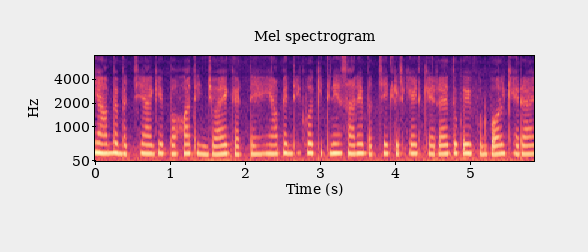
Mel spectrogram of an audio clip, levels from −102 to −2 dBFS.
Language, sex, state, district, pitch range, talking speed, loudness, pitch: Hindi, female, Haryana, Jhajjar, 240-255 Hz, 245 wpm, -16 LUFS, 245 Hz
